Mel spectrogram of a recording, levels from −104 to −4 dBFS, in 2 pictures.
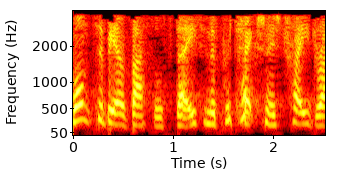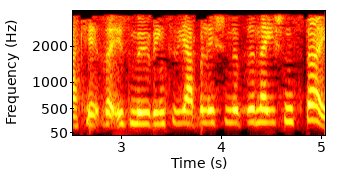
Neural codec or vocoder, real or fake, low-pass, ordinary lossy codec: none; real; 3.6 kHz; MP3, 24 kbps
